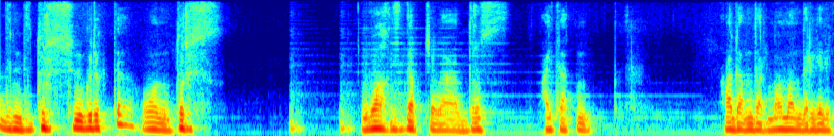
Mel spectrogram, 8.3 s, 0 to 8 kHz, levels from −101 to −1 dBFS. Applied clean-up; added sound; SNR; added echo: neural separator model SepFormer DNS4.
